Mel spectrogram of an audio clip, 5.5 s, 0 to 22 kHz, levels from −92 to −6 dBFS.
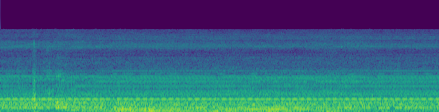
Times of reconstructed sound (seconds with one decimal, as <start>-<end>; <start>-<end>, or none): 0.5-1.4; 2.7-4.7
